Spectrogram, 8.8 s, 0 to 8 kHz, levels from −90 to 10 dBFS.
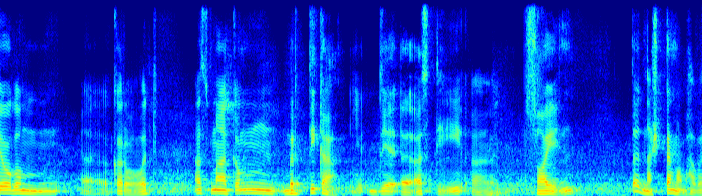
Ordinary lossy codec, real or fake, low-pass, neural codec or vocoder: none; fake; none; codec, 16 kHz, 4 kbps, X-Codec, HuBERT features, trained on balanced general audio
